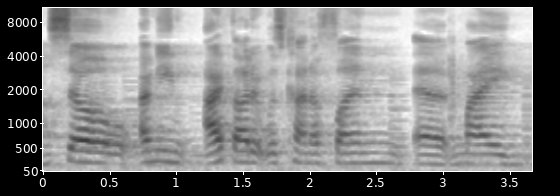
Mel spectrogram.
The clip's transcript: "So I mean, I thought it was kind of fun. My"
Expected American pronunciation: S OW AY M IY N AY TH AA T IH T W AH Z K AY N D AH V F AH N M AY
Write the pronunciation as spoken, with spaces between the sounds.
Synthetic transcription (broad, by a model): S OW AY M IY N AY TH AA T IH T W AH Z K AY N D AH F AH N M AY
